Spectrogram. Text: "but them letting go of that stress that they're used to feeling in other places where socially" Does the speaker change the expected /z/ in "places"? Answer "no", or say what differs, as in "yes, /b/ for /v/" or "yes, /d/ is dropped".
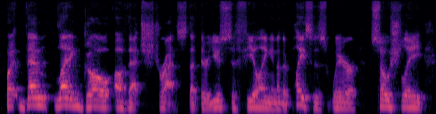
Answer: no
